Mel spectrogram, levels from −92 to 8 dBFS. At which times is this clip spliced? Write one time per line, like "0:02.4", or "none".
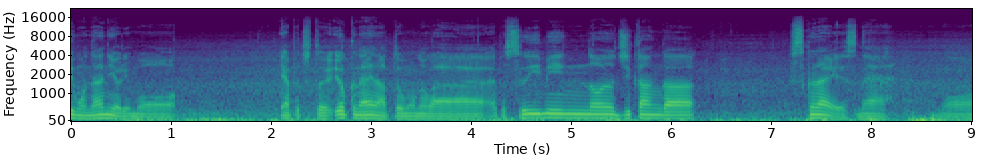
none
